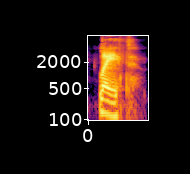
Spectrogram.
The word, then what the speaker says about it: Laith: We also have Alejandro or Alex from Instagram, and Laith is L E P, Laith, rhymes with faith.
